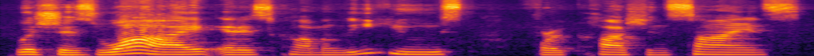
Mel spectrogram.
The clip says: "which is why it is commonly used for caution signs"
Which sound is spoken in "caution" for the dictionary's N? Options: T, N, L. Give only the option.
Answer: N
